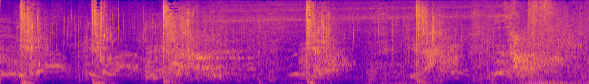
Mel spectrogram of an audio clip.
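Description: A weapon strikes flesh with heavy, wet thuds.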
